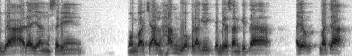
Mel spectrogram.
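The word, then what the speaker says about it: الحمد: Nah, di sini ada dal. Dalnya pengucapan Al-Quran itu lembut. Tidak kasar, juga tidak dibaca tebal. Bukan alhamdu. Ya. Jadi alhamdu.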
